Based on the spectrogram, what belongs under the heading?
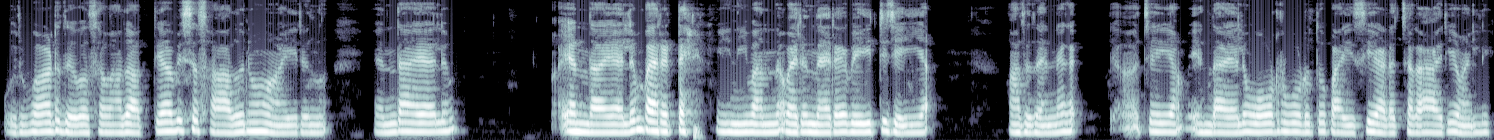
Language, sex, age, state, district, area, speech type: Malayalam, female, 45-60, Kerala, Thiruvananthapuram, rural, spontaneous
